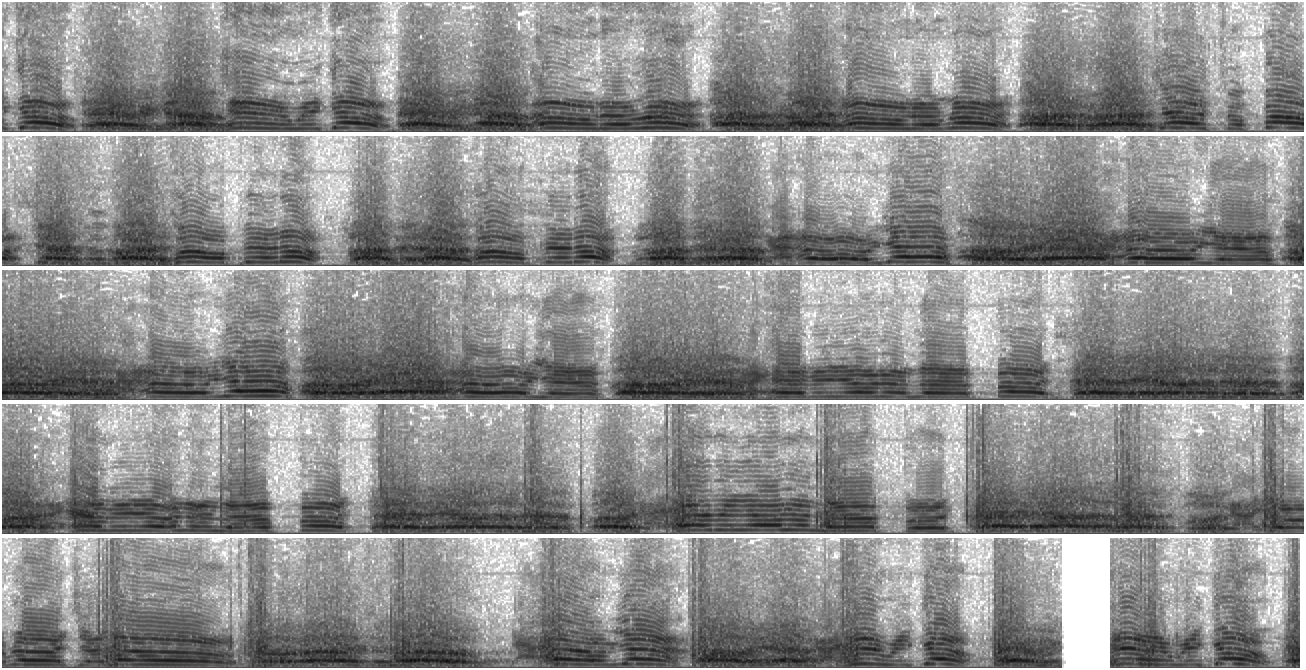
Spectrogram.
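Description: Many male voices chanting a military cadence in unison, loud and shouted, in a steady rhythm.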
